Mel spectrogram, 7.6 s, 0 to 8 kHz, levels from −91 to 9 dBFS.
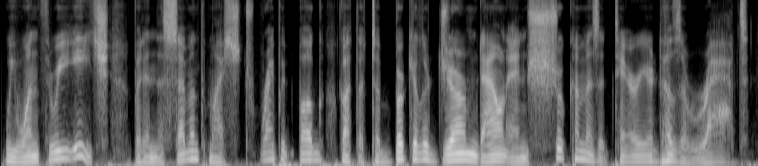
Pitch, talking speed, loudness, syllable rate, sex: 105 Hz, 200 wpm, -20 LUFS, 4.3 syllables/s, male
